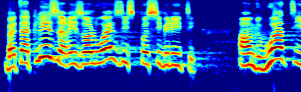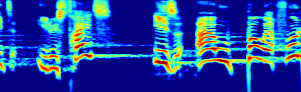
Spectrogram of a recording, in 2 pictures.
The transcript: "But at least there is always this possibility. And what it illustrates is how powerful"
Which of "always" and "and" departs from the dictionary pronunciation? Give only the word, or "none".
none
